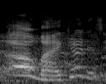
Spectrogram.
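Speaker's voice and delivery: very high, loud imitation of a startled woman; mock shocked exclamation. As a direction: squeal it in exaggerated astonishment. Retold shocked reaction of the woman.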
